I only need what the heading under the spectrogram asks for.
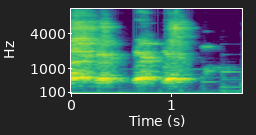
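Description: A dog barks three times in quick succession, loud, each bark short and harsh, followed by a brief faint tonal noise as the barking stops.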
